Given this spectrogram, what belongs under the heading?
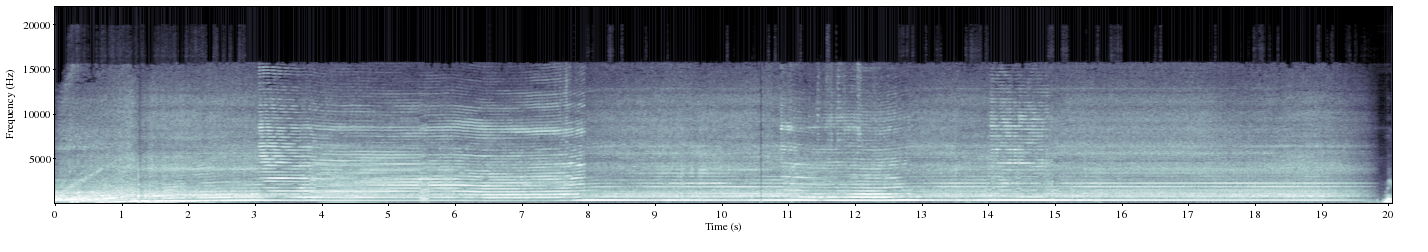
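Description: A router cutting wood for a pen gives a loud, steady high-pitched whine as it spins up, holding a sustained tone with slight pitch dips while the bit works through the wood, then cutting off at the end.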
